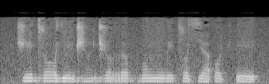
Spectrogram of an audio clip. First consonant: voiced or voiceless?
voiceless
